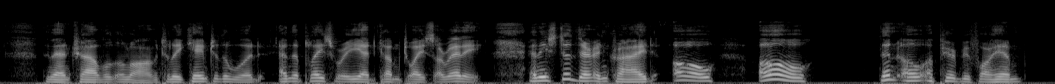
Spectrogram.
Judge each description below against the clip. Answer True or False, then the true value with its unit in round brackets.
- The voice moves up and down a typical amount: True (5.0 semitones)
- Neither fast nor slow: True (180 wpm)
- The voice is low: True (125 Hz)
